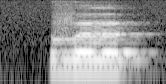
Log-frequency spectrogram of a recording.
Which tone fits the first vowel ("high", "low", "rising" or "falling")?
low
